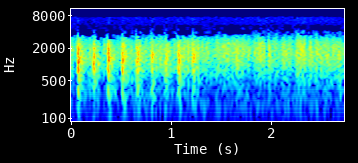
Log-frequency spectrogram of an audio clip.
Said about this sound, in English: So we find Charlotte now knocking at the apartment door.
